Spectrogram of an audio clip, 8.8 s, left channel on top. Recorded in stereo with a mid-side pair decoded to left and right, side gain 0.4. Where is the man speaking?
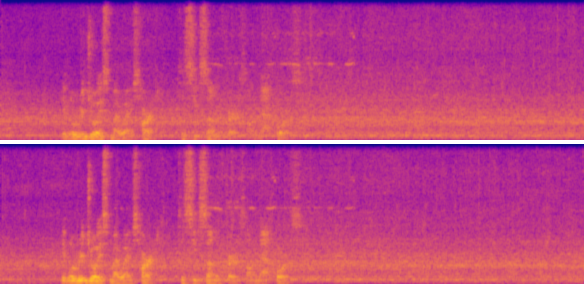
70° right, 0.6 m.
